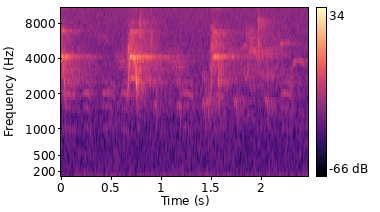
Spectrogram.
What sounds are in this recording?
American Robin, White-breasted Nuthatch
